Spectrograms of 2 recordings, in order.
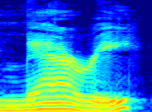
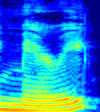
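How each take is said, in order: First: It is said the East Coast way, unlike Mary. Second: It is said the West Coast way, like Mary. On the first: "People on the East Coast tend to say marry, the second one" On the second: "people on the West Coast tend to say Mary, like my name"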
